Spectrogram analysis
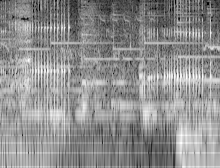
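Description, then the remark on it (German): A frog croaks in two rough, rattling bursts, each a quick run of throaty pulses, with a short pause between them and no talking over it. “Hör doch mal auf zu quaken.”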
